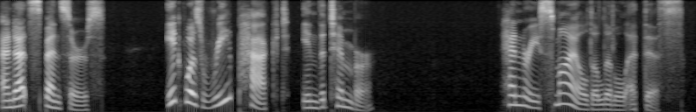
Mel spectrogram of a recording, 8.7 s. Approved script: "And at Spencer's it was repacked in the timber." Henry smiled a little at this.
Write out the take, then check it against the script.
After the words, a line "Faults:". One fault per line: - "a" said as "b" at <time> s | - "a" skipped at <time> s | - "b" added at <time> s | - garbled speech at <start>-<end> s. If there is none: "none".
"And at Spencer's it was repacked in the timber." Henry smiled a little at this.
Faults:
none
